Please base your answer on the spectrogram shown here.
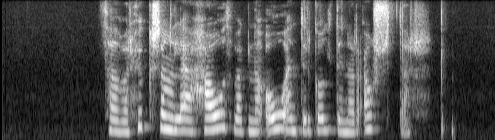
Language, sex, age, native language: Icelandic, female, 20-29, Icelandic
